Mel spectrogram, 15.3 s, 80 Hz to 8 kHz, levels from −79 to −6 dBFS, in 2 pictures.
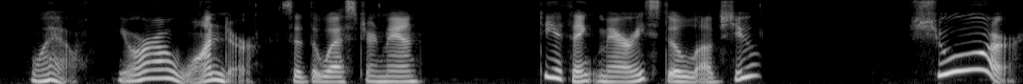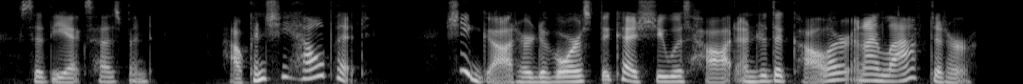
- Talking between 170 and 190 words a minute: No, average, 160 wpm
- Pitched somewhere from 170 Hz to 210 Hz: Yes, high, 190 Hz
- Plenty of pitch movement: Yes, wide, 6.5 semitones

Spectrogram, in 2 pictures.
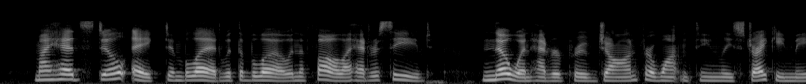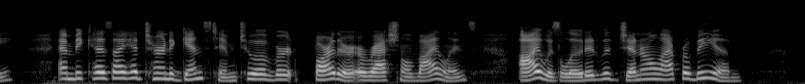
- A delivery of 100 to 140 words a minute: No, average, 155 wpm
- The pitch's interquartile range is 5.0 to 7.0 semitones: Yes, wide, 5.4 semitones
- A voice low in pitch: No, high, 195 Hz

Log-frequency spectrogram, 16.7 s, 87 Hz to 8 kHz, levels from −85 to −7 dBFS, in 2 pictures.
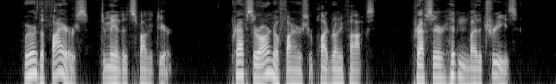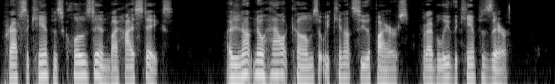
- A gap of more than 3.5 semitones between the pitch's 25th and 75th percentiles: Yes, average, 4.4 semitones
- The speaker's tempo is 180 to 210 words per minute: Yes, average, 185 wpm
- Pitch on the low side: Yes, low, 115 Hz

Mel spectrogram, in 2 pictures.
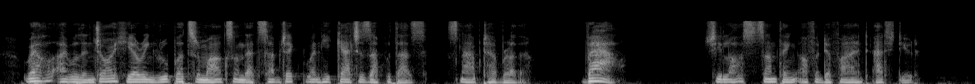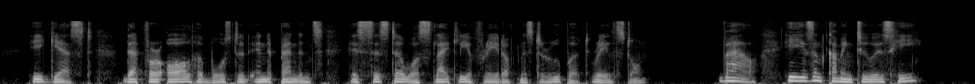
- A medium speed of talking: Yes, average, 155 wpm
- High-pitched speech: No, low, 110 Hz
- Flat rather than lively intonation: No, average, 3.4 semitones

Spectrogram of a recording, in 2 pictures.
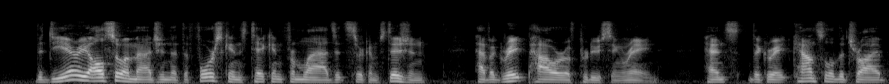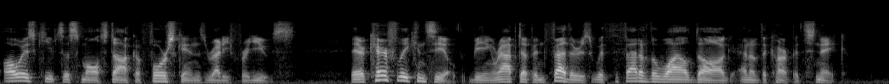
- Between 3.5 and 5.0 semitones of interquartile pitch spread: Yes, average, 4.6 semitones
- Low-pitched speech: Yes, low, 115 Hz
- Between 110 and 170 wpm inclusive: No, average, 190 wpm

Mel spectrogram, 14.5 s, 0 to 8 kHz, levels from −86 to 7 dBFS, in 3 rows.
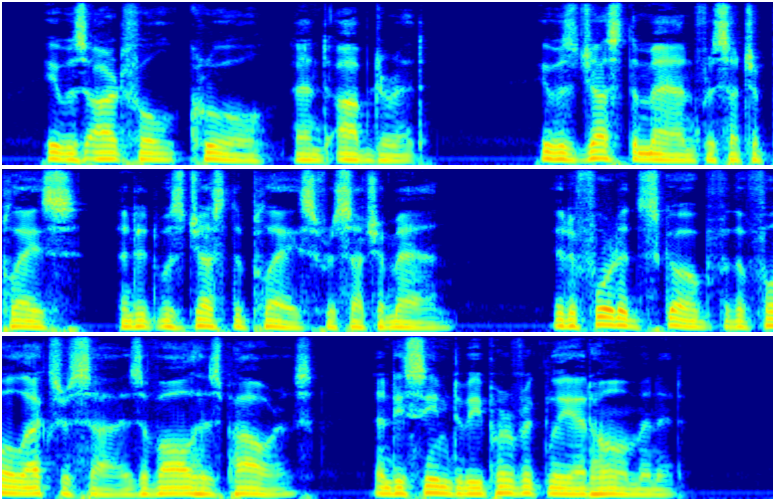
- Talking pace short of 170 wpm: No, average, 190 wpm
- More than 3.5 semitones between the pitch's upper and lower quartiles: No, average, 2.8 semitones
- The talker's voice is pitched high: No, low, 105 Hz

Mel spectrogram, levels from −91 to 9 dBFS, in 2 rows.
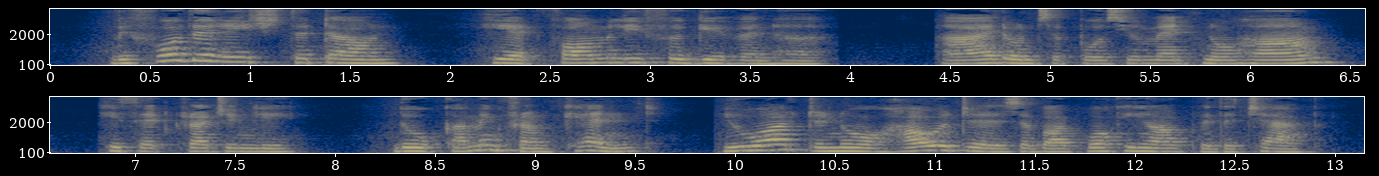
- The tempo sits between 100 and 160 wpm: No, average, 170 wpm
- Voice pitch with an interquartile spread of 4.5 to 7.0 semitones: No, average, 3.0 semitones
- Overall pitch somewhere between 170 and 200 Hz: Yes, medium, 185 Hz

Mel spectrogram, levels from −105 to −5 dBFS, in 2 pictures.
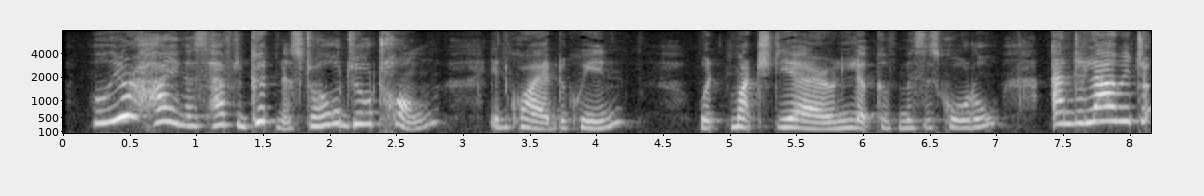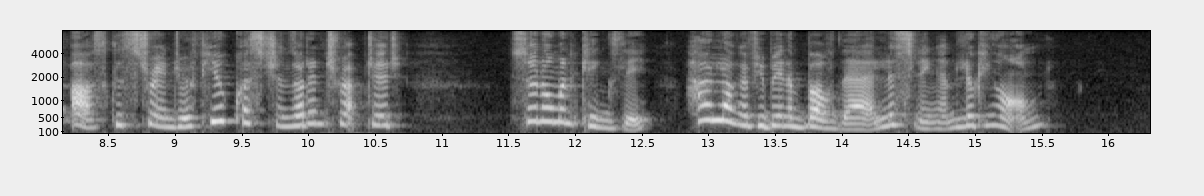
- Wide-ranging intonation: Yes, wide, 7.6 semitones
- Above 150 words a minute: Yes, average, 175 wpm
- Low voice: No, very high, 275 Hz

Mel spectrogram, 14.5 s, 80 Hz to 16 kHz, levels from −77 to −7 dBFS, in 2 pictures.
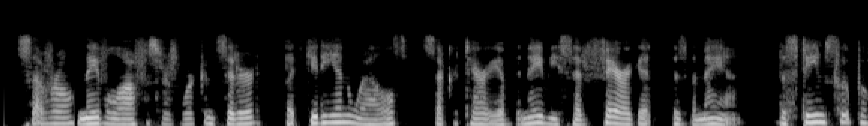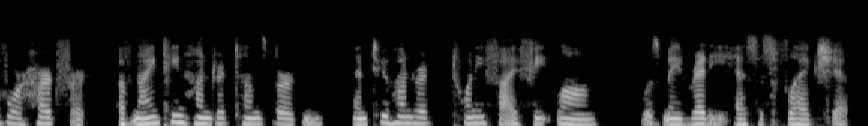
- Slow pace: No, average, 175 wpm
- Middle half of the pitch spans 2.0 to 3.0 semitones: Yes, narrow, 2.4 semitones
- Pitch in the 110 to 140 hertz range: No, medium, 160 Hz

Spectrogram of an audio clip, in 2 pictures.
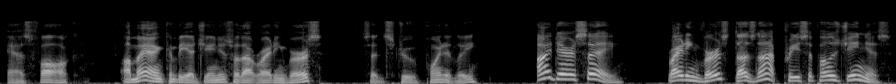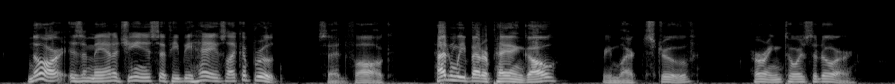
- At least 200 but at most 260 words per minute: No, average, 165 wpm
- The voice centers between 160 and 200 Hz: No, low, 130 Hz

